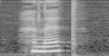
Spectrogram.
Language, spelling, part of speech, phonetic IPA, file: Czech, hned, adverb, [ˈɦnɛt], Cs-hned.ogg
- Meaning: 1. immediately, right away 2. right, exactly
